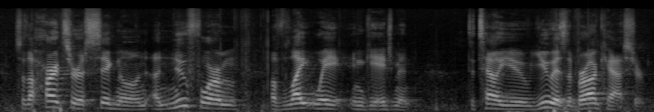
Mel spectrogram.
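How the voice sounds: A man talks with a fairly high pitch and ordinary pitch variation. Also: moderate pace.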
